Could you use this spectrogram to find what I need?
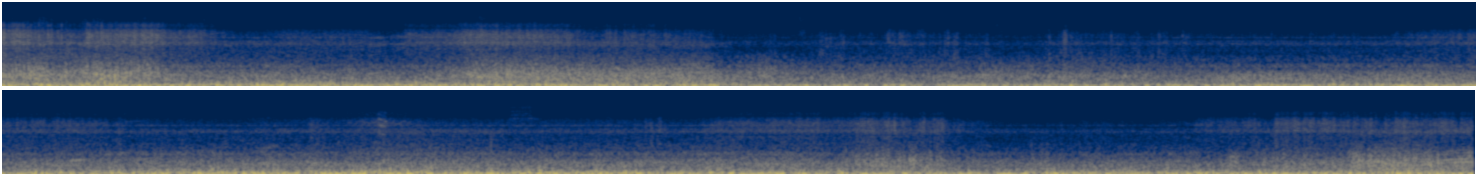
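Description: Strong wind rushes and buffets a microphone throughout.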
